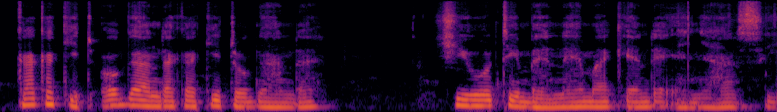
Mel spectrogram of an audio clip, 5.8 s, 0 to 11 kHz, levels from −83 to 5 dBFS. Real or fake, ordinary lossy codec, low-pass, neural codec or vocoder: fake; none; none; vocoder, 22.05 kHz, 80 mel bands, WaveNeXt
